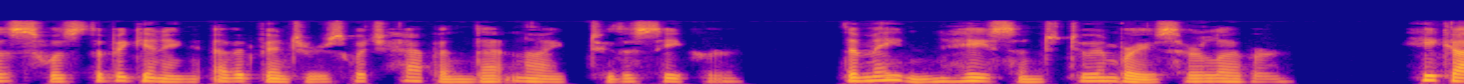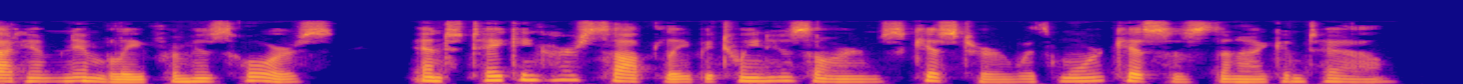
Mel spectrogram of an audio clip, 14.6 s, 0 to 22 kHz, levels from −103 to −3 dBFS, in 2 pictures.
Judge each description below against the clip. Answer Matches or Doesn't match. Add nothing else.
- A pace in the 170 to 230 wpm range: Matches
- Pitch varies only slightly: Doesn't match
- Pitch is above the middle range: Doesn't match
